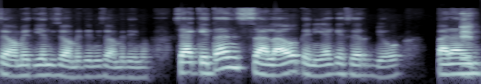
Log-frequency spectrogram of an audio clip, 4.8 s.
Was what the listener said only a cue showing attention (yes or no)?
yes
